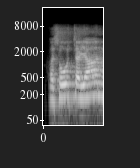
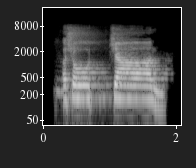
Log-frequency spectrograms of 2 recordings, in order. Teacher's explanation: और फिर च और यह तो च, चय नहीं, अशोचयान नहीं, च के बाद में अ नहीं है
